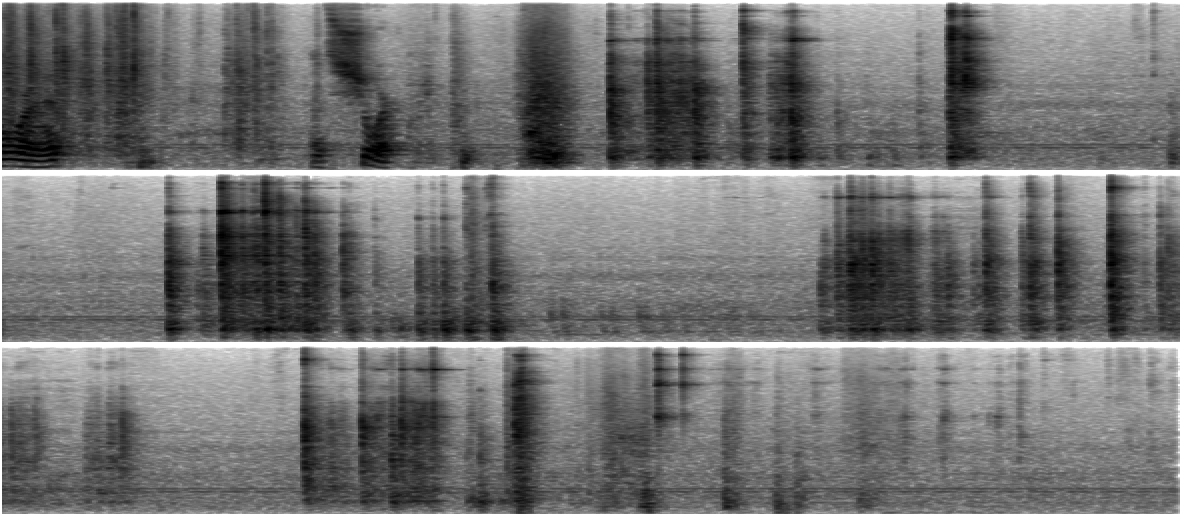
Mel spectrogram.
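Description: A man speaks calmly and close by, in short bursts.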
